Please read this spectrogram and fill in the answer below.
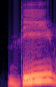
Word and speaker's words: the: প্রথমটি হলো vowel AEIOU এর পূর্বে দি উচ্চারণ করতে হবে।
